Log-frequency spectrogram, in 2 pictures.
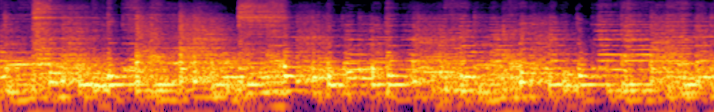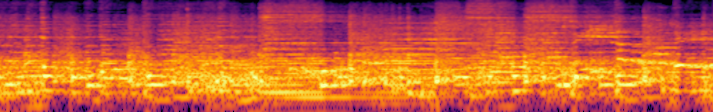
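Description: Live band rehearsing on stage: drum kit and percussion with singing.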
